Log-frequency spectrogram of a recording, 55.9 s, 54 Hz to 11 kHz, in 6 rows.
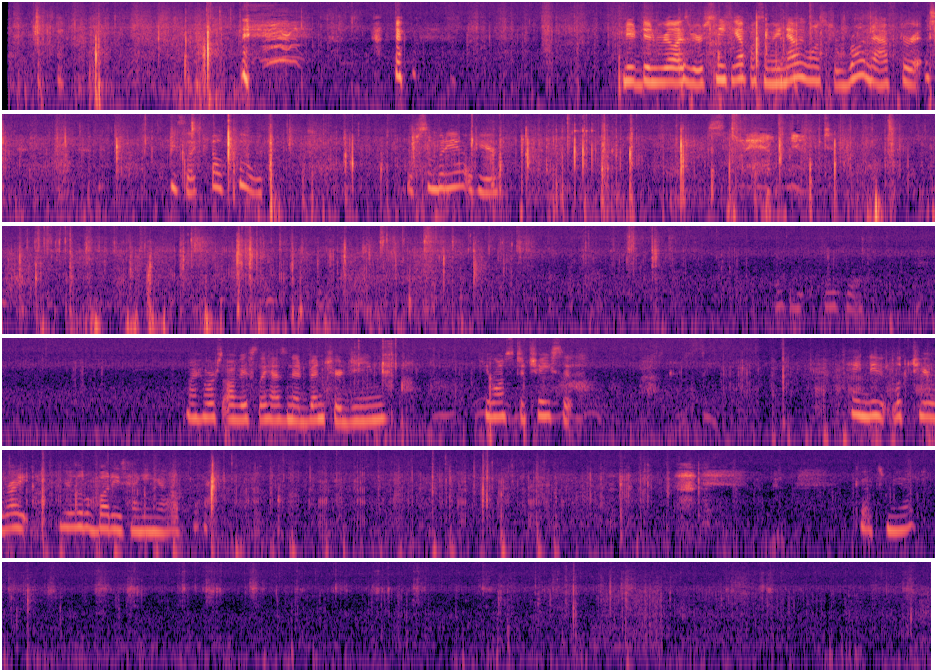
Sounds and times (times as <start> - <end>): Clip-clop: 0.1 - 55.9
Speech: 36.5 - 39.4.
